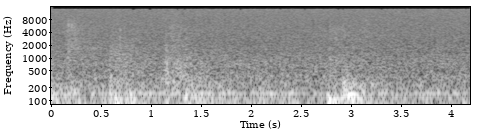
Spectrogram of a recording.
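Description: A man lightly knocks objects on a table.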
